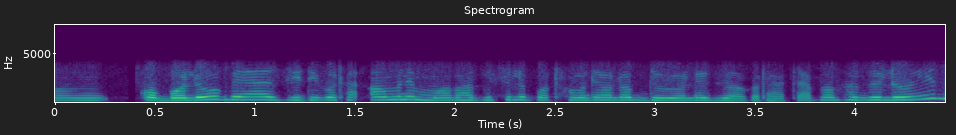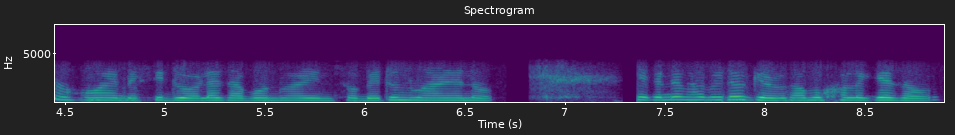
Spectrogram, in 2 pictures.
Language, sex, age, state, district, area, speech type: Assamese, female, 18-30, Assam, Lakhimpur, rural, conversation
